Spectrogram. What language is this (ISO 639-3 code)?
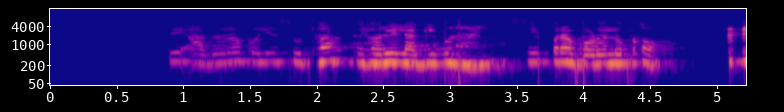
ori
